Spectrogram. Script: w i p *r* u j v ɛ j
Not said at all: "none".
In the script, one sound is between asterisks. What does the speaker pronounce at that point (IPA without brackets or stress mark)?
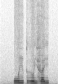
r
